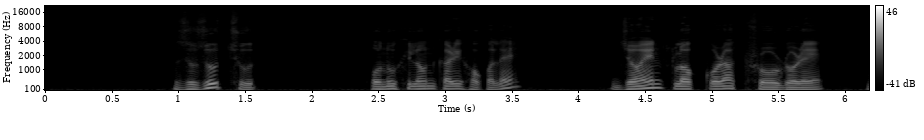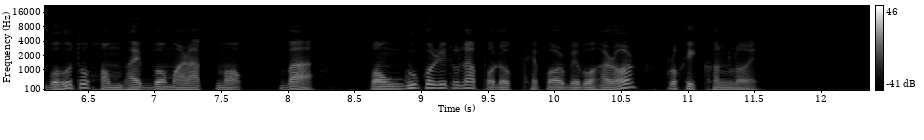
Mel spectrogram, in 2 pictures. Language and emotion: Assamese, neutral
